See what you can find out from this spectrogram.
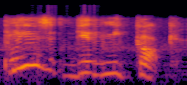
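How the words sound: It is said in a mock Asian accent.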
